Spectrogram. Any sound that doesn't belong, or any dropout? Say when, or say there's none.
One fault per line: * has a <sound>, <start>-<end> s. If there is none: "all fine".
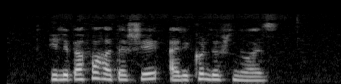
all fine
